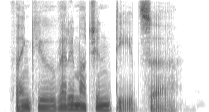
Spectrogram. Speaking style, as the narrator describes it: he said in a low voice

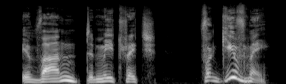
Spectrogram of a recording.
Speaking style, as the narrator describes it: he cried

